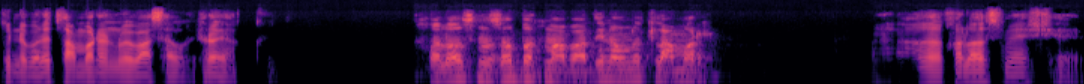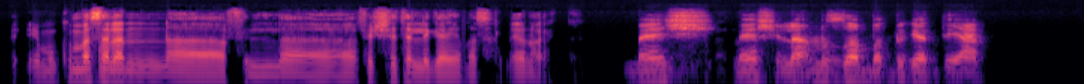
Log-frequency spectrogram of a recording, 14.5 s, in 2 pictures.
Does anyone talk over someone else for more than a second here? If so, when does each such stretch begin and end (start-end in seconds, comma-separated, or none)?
none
